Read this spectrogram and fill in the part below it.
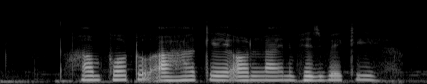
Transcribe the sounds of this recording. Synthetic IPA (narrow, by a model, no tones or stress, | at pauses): həmpʰoːʈo̰ʔaɦãkeɔːnlaːɪnbʱeːd͡ʒbekiɦ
